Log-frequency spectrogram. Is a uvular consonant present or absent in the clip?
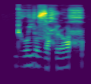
absent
